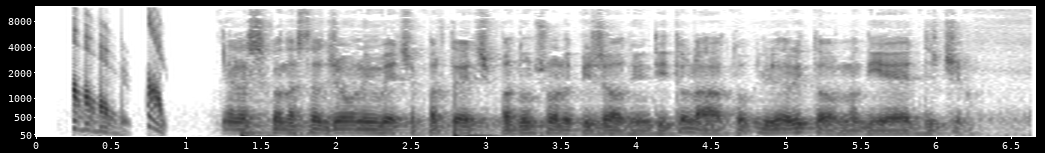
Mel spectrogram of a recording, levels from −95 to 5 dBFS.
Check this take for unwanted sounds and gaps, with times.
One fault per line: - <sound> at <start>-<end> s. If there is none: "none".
- chirp at 0.2-0.9 s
